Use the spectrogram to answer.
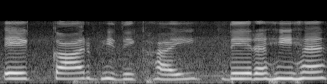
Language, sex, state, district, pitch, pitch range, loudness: Hindi, female, Haryana, Jhajjar, 260 Hz, 255-270 Hz, -13 LUFS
